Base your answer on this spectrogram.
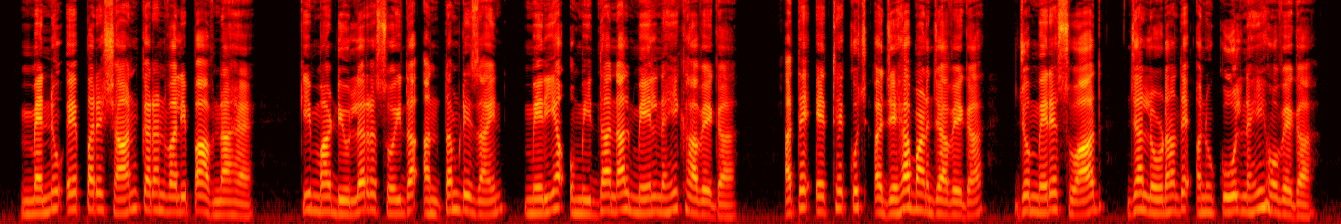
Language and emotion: Punjabi, fearful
